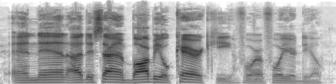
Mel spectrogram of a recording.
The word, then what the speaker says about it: Okereke: Well, I always thought he was Okereke because that's how they said it at the draft, but they always say Okereke now. I think he changed the pronunciation of it or corrected it.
